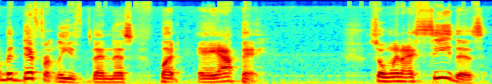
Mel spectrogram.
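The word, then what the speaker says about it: Haʻapai: Hunga, and then Hunga, again, Hunga, and then the final name, I pronounce it Heape. It is spelled HA dash apostrophe APAI.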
